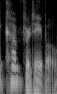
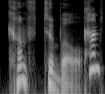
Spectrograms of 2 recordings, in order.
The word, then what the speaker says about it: comfortable: We don't say comfortable. We say comfortable. Too. It's almost like the or and the a just vanish. They get completely swallowed. It goes from 4 syllables down to 3, maybe even 2.5 sometimes.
